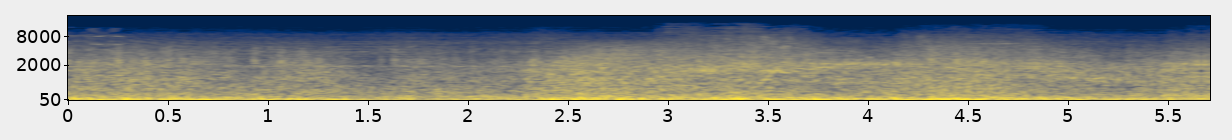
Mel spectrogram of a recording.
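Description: Mechs fire beam weapons in rapid bursts.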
